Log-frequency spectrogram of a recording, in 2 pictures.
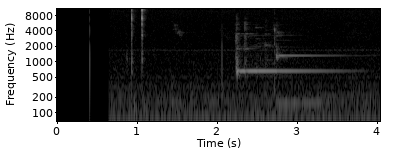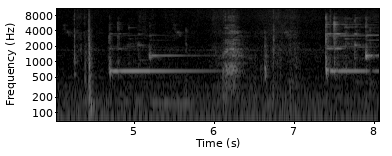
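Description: Faint opening of a hip-hop type beat: a bell-like two-note melody, a lower held note joined by a higher one, repeating about every two and a half seconds after a half-second of dead silence.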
